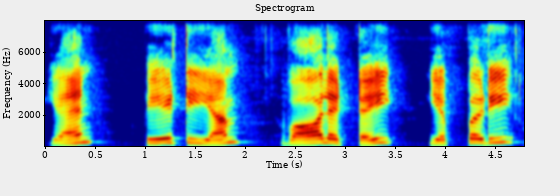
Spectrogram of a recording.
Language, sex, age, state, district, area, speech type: Tamil, female, 18-30, Tamil Nadu, Pudukkottai, rural, read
